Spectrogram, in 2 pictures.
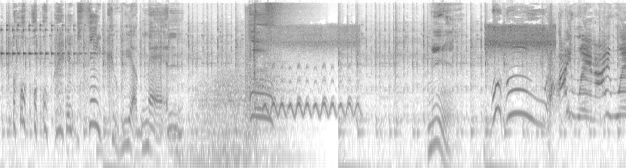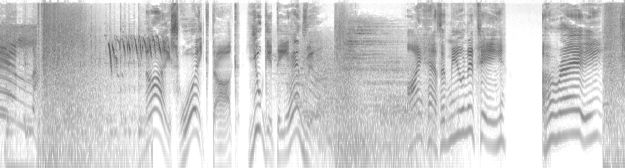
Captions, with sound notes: [giggles] THANK YOU, YOUNG MAN. OH! [jeers] WHOO-HOO! I WIN! I WIN! NICE WORK, DOC. YOU GET THE ANVIL. I HAVE IMMUNITY. HOORAY.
